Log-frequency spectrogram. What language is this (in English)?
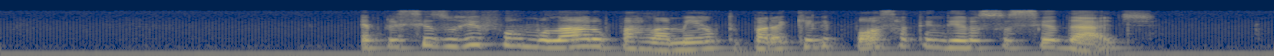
Portuguese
